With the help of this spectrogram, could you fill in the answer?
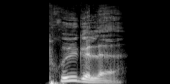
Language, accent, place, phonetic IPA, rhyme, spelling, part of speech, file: German, Germany, Berlin, [ˈpʁyːɡələ], -yːɡələ, prügele, verb, De-prügele.ogg
- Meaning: inflection of prügeln: 1. first-person singular present 2. singular imperative 3. first/third-person singular subjunctive I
